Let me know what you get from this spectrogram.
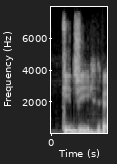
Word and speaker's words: Gidgee: Gidgee, yeah. – How do you spell that? – G-I-D-G-E-E.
